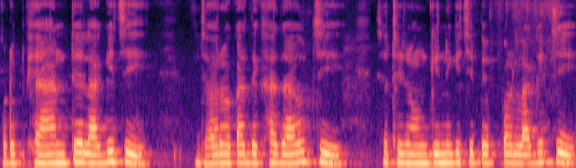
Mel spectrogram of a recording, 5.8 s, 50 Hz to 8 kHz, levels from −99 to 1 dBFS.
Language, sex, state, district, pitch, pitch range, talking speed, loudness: Odia, male, Odisha, Nuapada, 160 Hz, 155-165 Hz, 115 wpm, -13 LUFS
